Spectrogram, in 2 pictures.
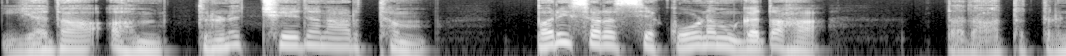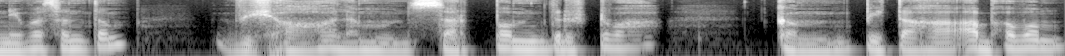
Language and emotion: Sanskrit, fearful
